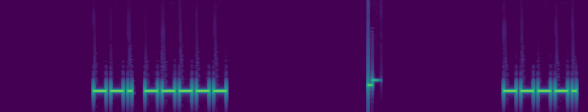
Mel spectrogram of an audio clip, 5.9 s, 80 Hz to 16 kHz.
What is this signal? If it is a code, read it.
Morse code, heard as a keyed tone, about 28 wpm, 700 Hz. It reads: G 0 9
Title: Single-Letter Single-Number 28wpm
